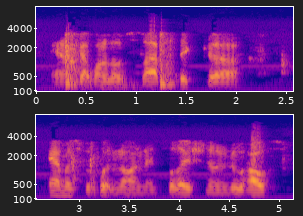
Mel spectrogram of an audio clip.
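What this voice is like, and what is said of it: Eastern US accent. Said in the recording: “Kind of catching that Eastern accent there.”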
